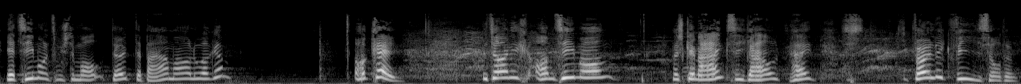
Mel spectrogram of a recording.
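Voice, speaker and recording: A middle-aged man with a Swiss German accent preaching an animated, joking sermon that pulls the audience in, often tagging his sentences with "oder?". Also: very high-pitched, moderate pace, pauses often. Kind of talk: lively sermon with audience demonstration.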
